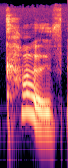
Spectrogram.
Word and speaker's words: Cobh: Cutting across to Ireland now, a place called Cove, but it's spelt COBH.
